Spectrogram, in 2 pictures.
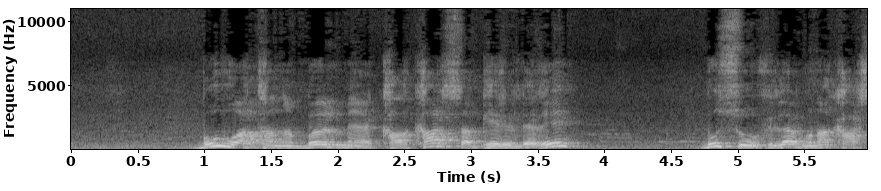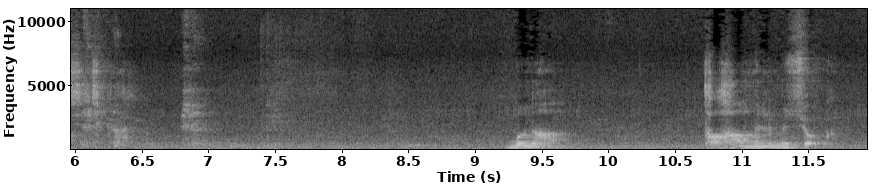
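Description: An elderly man speaks with animation, in bursts with pauses.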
